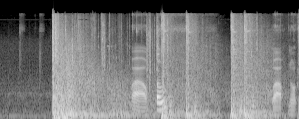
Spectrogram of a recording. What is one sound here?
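A rifle fires loud, sharp shots that echo.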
